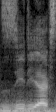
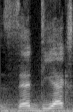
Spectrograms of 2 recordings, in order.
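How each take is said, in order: First: The letter Z has its American pronunciation. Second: The letter Z has a non-American pronunciation. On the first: The speaker calls it right. "we're going to call it Z D X" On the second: The speaker calls it wrong. "not Z D X"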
